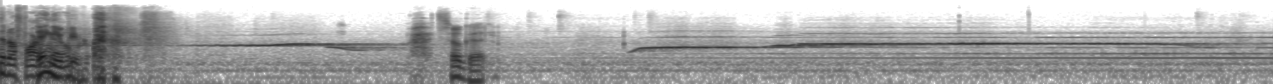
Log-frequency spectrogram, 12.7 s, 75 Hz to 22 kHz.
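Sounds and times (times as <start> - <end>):
speech: 0.0 - 1.0, 4.5 - 5.0
person whistling a melody: 1.8 - 4.0, 6.3 - 12.7.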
